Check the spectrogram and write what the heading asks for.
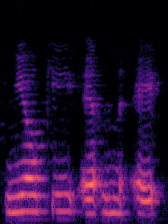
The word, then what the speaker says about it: gnocchi: with butternut squash, ganache, gnocchi. I was about to say, I think the G is silent. I know. I was having a hard time saying gnocchi. Yeah. Okay. With butternut squash gnocchi on a bed of kale seasoned with truffle salt.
